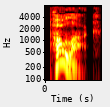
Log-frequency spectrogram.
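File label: "polacca", British English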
